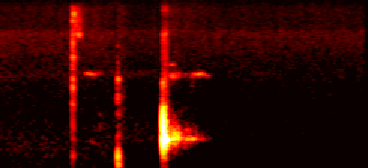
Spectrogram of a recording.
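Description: Three brief clicks, the last and loudest a short pop about a second in.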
